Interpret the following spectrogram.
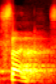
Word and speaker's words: CERN: और आप इसे क्या, इस European organisation for nuclear research इसे प्रोनाउंस कैसे किया जाता है, फ्रेंच में सन, CERN।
